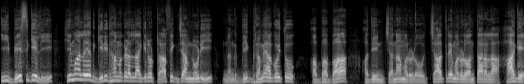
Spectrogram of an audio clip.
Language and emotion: Kannada, surprised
